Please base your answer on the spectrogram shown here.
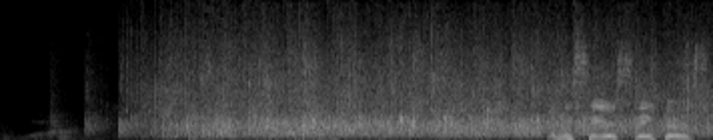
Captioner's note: audience clapping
